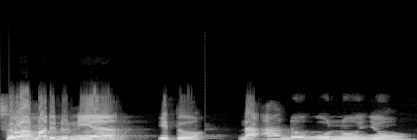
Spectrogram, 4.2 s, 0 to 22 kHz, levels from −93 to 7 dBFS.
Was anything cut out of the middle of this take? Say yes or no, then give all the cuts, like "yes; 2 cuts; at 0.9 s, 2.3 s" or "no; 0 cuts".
yes; 1 cut; at 2.0 s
